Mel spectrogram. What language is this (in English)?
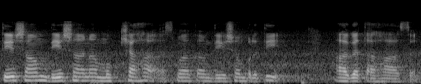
Sanskrit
